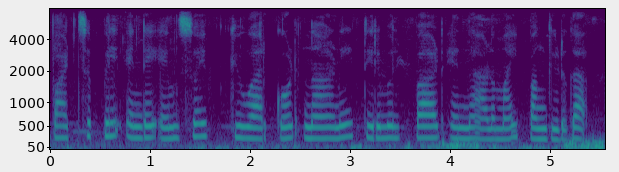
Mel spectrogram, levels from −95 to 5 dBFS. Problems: background sounds at intervals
